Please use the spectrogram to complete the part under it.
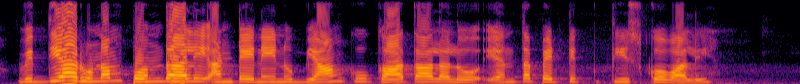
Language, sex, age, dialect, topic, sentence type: Telugu, female, 51-55, Central/Coastal, banking, question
